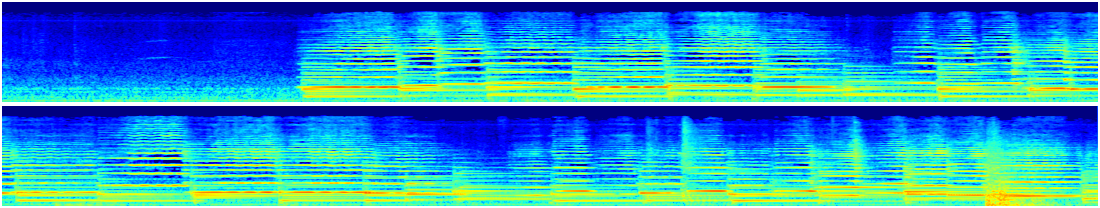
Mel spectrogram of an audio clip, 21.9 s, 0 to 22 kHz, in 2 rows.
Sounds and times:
Violin, fiddle: 0:03.0 - 0:21.9.

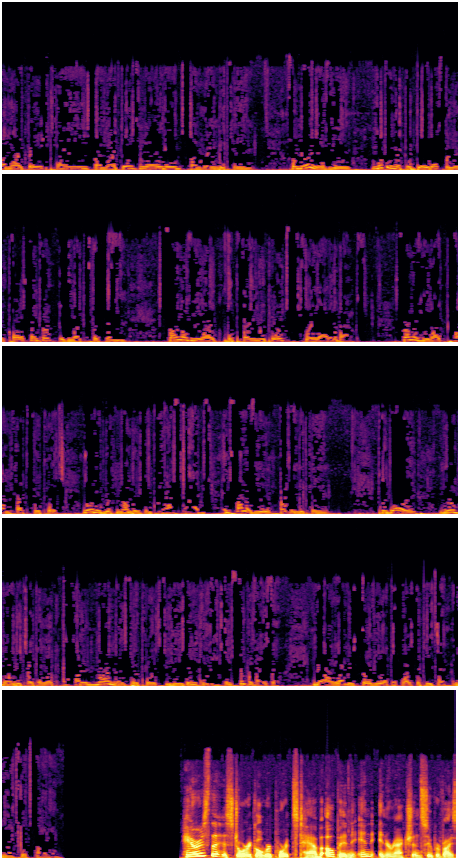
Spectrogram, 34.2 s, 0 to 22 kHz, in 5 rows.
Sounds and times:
Speech: 0:00.0 - 0:03.8, 0:04.4 - 0:08.8, 0:09.4 - 0:12.1, 0:12.9 - 0:18.6, 0:19.4 - 0:28.2, 0:30.1 - 0:34.1.

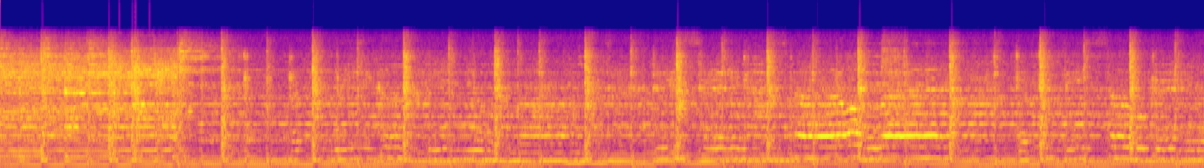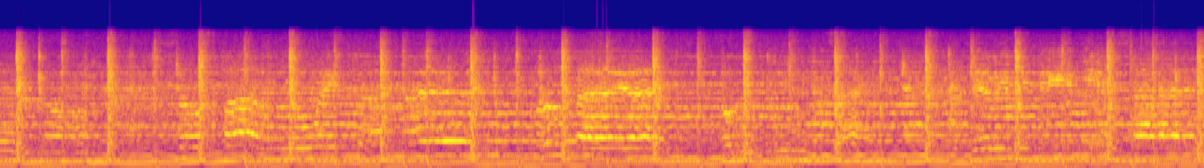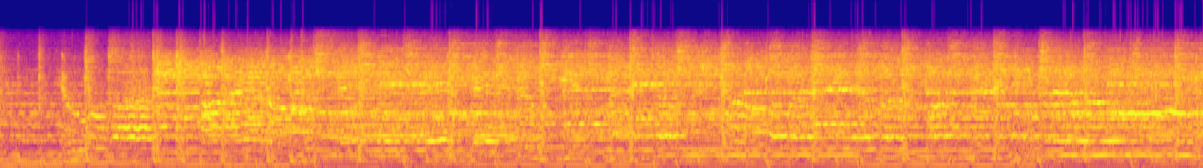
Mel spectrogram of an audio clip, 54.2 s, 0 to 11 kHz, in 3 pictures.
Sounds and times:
Music: 0:00.0 - 0:54.1.

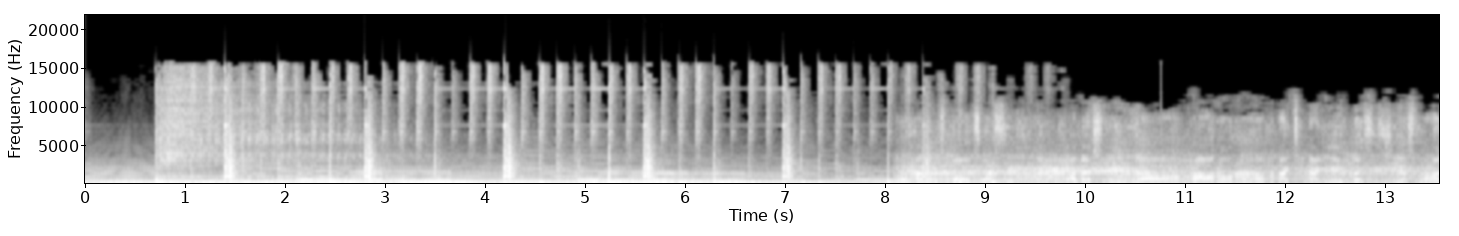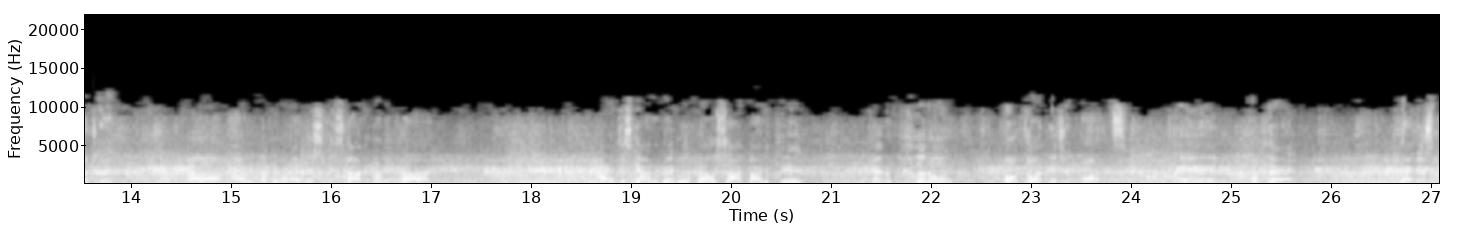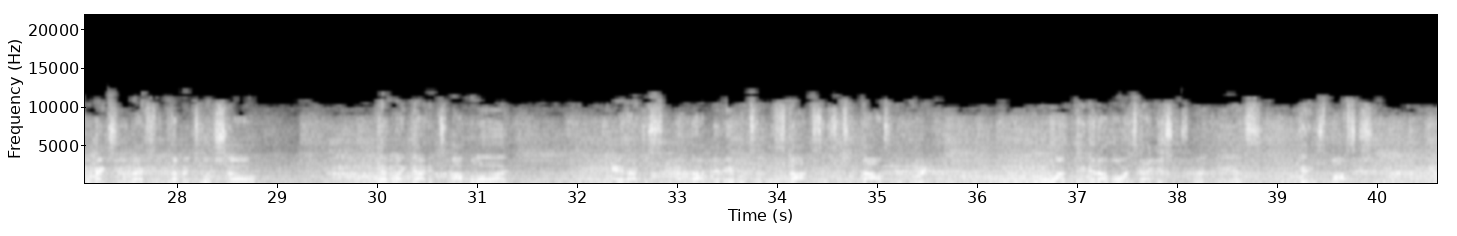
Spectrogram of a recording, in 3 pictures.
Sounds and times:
Music: 0:00.0 - 0:09.9
Speech: 0:08.1 - 0:14.0, 0:14.6 - 0:17.1, 0:18.6 - 0:20.8, 0:21.4 - 0:25.8, 0:26.6 - 0:28.8, 0:29.6 - 0:31.4, 0:32.2 - 0:35.8, 0:36.6 - 0:40.2.

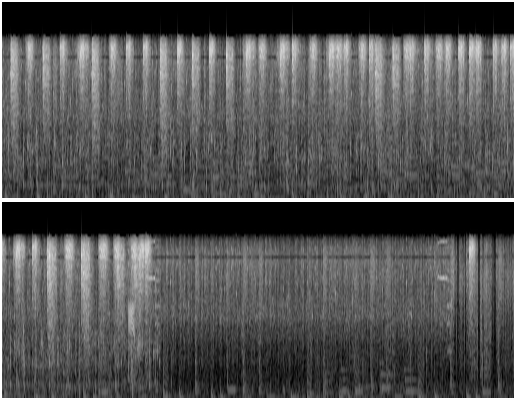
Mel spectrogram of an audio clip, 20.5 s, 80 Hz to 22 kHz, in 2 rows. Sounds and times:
Music: 0:00.0 - 0:20.4.

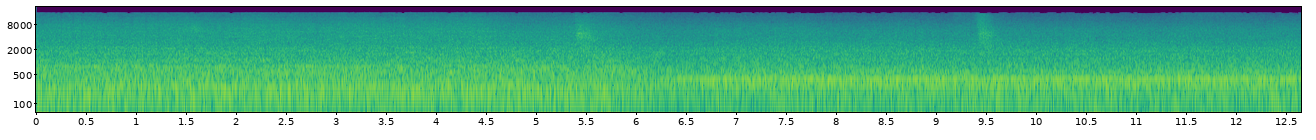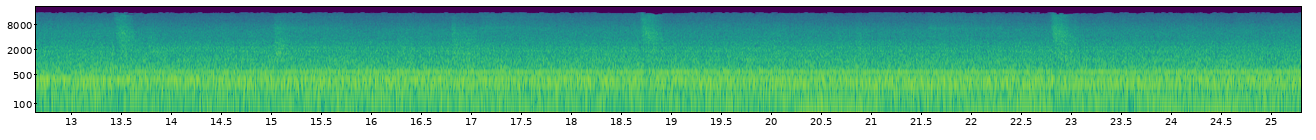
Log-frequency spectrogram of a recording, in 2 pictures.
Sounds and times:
Spray: 0:00.1 - 0:06.0, 0:09.2 - 0:09.9, 0:13.3 - 0:13.9, 0:15.0 - 0:15.5, 0:16.7 - 0:17.5, 0:18.6 - 0:19.2, 0:22.8 - 0:23.3.

